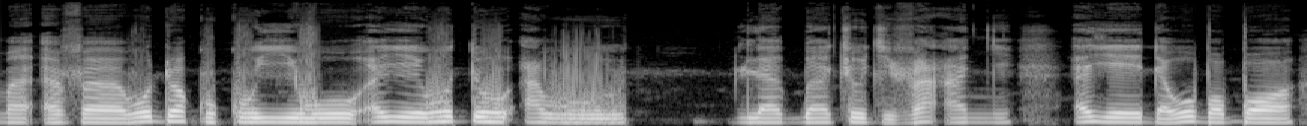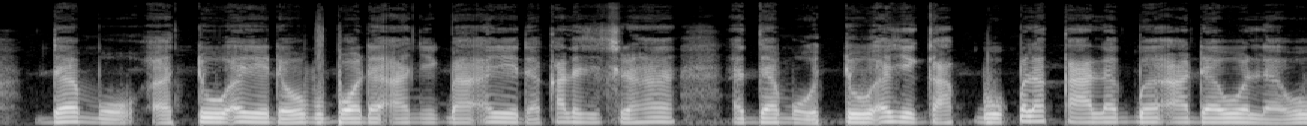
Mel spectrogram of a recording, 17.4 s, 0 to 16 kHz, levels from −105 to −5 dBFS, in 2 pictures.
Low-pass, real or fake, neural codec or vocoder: 14.4 kHz; real; none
